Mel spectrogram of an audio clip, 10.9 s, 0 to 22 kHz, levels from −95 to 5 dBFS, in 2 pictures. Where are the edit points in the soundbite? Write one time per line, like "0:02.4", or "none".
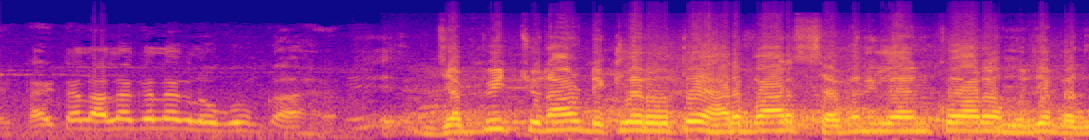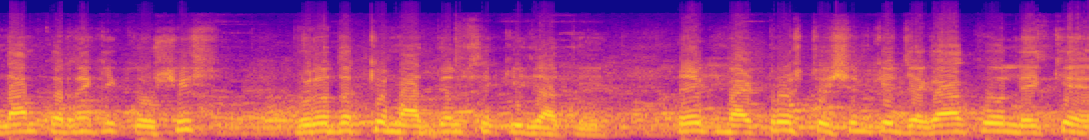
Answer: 0:02.0

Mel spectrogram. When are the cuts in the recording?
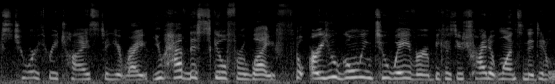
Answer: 0:01.5
0:02.9

